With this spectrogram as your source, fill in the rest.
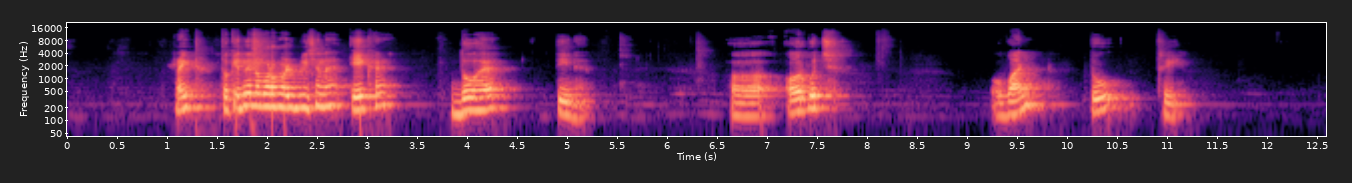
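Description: A young man explains calmly and clearly into a close microphone.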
